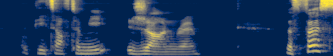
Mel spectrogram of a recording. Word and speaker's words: genre: Now, let's move on to a word in English that is borrowed from French, but we pronounce it in a different way.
